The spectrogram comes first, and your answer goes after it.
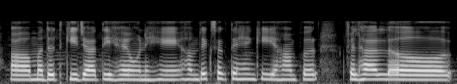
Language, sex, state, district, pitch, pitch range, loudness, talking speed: Hindi, female, Uttarakhand, Uttarkashi, 225 Hz, 220-235 Hz, -12 LUFS, 225 wpm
